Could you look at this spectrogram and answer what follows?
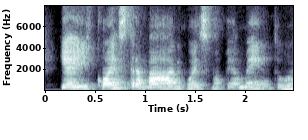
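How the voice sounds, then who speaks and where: The voice belongs to a woman. Her pitch is fairly low, with ordinary variation. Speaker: researcher. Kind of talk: panel discussion. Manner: fast.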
